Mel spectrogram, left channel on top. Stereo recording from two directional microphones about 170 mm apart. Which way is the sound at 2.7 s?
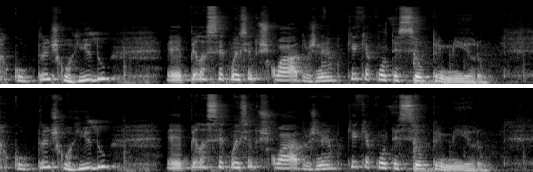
30° left (ahead or behind).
